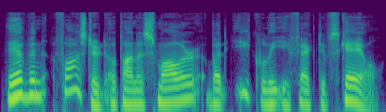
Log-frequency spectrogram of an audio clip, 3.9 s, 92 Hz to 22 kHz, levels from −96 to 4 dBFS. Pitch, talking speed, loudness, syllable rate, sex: 160 Hz, 170 wpm, -20 LUFS, 6.0 syllables/s, male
